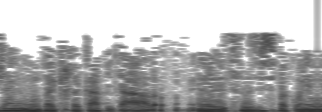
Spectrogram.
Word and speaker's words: capitada: C'est capitada, C-A-P-I-T-A-D-A. Point Escambiar. – J'insiste, on dit capitado. – Mais ça s'écrit capitada. – Ça, ce sont les subtilités de la langue occitane.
